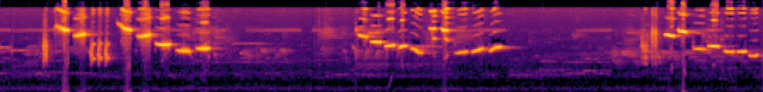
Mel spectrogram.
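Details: Brown-chested jungle flycatcher singing, a recording meant to spur another bird into song: three phrases of sweet whistles stepping steadily down in pitch, each about two seconds long, with brief quiet gaps.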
